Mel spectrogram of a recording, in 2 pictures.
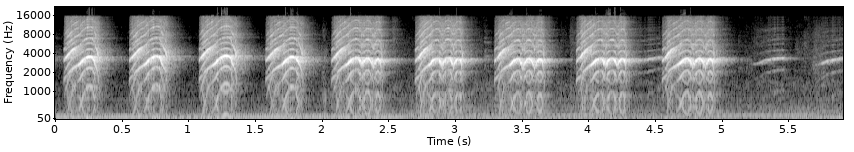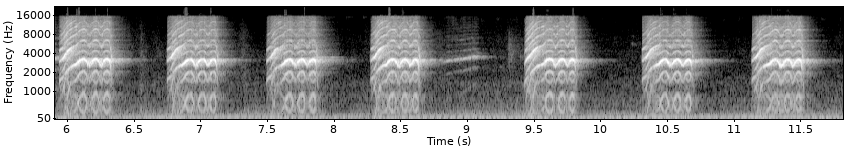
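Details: Asian pied starling giving loud calls toward mates and rivals: rasping, buzzy notes repeated about twice a second in steady series, with a short break midway and a faint low hum.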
